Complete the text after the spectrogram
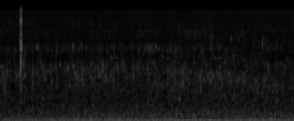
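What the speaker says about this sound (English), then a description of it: "There's another little waterfall right on my own property." A small waterfall runs through the roots of a massive tree, giving a steady, even rush of flowing water, close and constant, with one brief sharp click near the start.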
